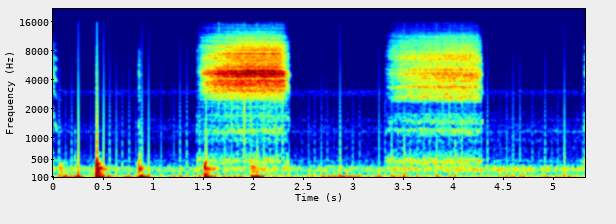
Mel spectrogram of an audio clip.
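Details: Owl chick in a wild nest box under research monitoring in Israel, swallowing a jird whole, gives rough hissing rasps lasting under a second, one loud and one softer, between soft low knocks.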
